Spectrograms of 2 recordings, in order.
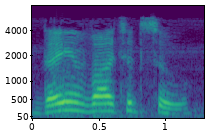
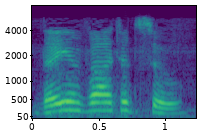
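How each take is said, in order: The two takes are said the same way.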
